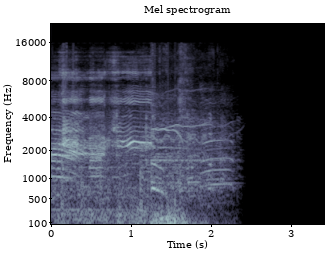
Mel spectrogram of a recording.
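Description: A large stadium crowd cheers and chants.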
